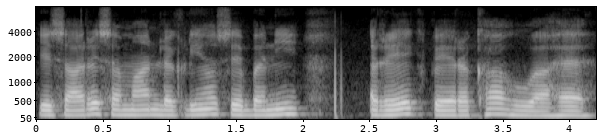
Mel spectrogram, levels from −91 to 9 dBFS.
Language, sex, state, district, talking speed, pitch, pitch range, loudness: Hindi, male, Jharkhand, Ranchi, 155 wpm, 130 Hz, 125-145 Hz, -14 LUFS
